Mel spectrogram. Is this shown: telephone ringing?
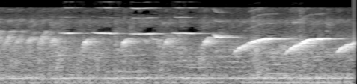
no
